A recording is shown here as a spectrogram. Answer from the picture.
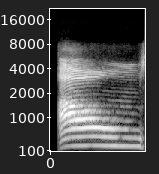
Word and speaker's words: Aum: If we pronounce Aum slowly, we open the mouth wide with the ah sound, gradually closing the mouth to produce the u sound, and finally closing it with the sound Aum is said to embrace the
